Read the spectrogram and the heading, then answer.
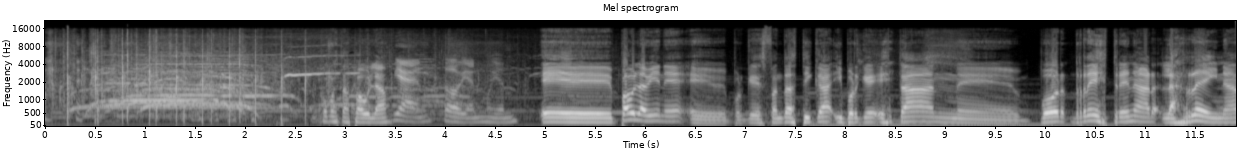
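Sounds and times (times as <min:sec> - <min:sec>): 
applause and cheering: 0:00.0 - 0:06.1
speech: 0:02.8 - 0:11.9.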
